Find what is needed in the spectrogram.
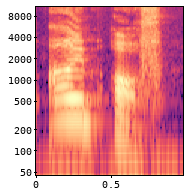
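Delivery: very high, petulant monkey voice; high-pitched huff at normal volume; huffy Monkey. A narrator's reading. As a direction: end the outburst high, without extra volume. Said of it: "he flared up at once and cried".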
